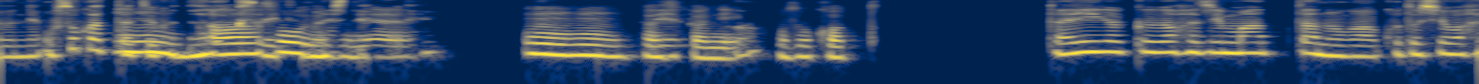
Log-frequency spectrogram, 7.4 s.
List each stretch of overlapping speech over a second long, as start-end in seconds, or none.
0.6-2.1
